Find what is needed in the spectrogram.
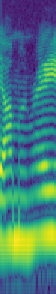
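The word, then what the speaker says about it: Amun-Ra: stuff Malcolm must know how do you pronounce a moon ray I mean I would say ah moon ray Anubis faster best at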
